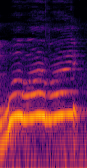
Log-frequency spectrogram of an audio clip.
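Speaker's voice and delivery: high, loud squeal of disbelief; shocked what. Retold or imitated. Shocked reaction voiced.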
